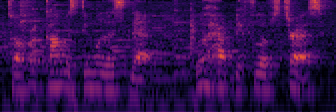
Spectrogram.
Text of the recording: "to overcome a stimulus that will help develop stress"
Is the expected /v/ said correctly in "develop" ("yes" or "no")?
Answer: no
